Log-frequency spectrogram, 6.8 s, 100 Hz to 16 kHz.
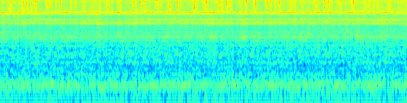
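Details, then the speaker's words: Ford F-600 dump truck engine idling after fitting a brand-new water pump, electronic ignition, new carburetor, new plugs, idle screws just adjusted: steady smooth low idle, no whine or bearing rumble from the water pump; normal idle. "Yeah, water pump's smooth, boy. This thing ain't making a noise, is it?"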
